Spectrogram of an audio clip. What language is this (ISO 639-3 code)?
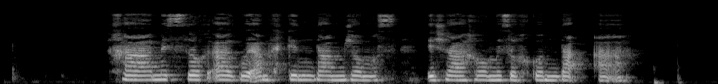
sei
